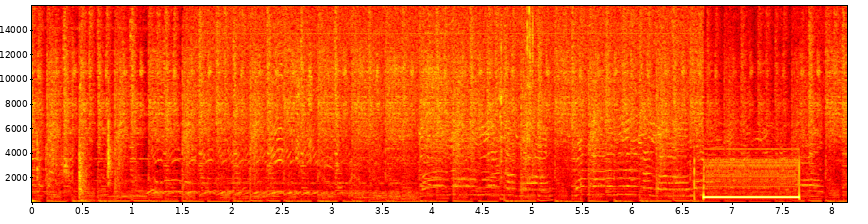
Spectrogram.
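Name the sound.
telephone ringback tone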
